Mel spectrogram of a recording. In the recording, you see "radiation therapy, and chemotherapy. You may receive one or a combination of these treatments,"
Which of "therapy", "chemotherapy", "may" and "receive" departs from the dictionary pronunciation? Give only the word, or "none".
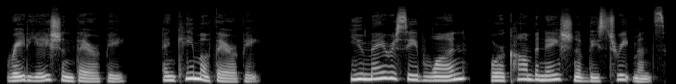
none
